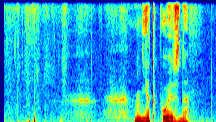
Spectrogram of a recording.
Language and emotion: Russian, neutral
